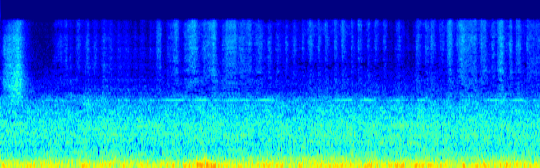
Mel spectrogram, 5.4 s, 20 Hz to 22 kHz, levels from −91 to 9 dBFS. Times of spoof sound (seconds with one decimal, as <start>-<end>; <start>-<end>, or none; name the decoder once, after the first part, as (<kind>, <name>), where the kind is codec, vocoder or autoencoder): 0.7-1.6 (codec, SNAC)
